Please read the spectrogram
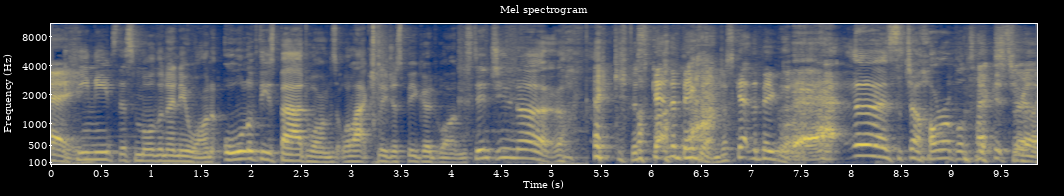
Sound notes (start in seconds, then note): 4.4 laughing; 7.2 Dan gagging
